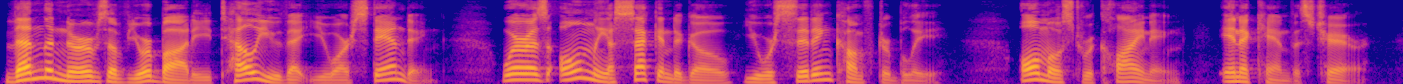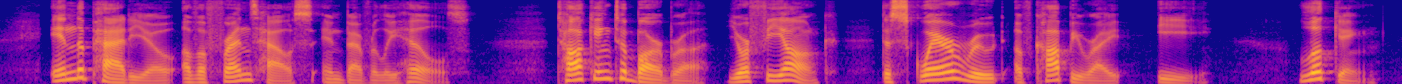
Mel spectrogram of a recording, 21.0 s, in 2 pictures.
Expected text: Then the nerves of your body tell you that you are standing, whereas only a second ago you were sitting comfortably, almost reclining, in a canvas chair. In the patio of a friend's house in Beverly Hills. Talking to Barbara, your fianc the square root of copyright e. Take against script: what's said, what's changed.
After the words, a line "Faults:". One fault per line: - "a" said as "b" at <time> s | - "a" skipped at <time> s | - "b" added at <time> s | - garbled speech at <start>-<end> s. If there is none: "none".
Then the nerves of your body tell you that you are standing, whereas only a second ago you were sitting comfortably, almost reclining, in a canvas chair. In the patio of a friend's house in Beverly Hills. Talking to Barbara, your fianc the square root of copyright e. Looking
Faults:
- "Looking" added at 20.3 s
